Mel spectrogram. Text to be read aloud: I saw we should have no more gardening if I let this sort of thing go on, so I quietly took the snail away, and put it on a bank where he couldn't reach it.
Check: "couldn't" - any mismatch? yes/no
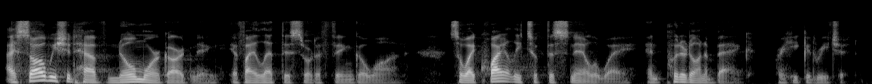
yes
